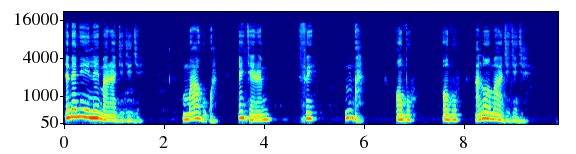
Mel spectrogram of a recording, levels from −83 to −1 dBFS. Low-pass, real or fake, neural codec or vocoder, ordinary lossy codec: 14.4 kHz; fake; vocoder, 44.1 kHz, 128 mel bands every 256 samples, BigVGAN v2; none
